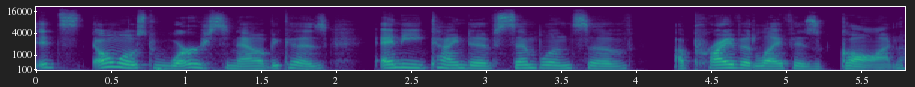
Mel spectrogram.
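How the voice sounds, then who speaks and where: A woman with a plain, everyday voice and an American accent speaks at a fairly slow pace and medium pitch with ordinary pitch variation, on a very clean recording with a silent background. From US South. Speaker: returning podcast guest. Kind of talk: casual chat.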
